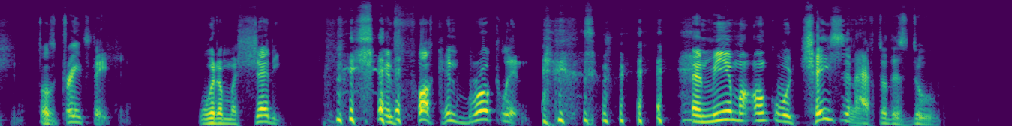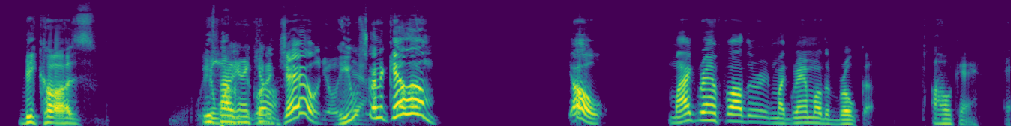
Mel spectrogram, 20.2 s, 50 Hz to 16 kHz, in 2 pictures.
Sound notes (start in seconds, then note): 5.4 laughing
